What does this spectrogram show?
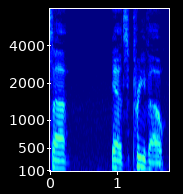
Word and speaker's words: Prevost: Yeah, it's Prevost. Yeah, it's French. The T is silent.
